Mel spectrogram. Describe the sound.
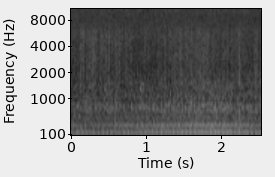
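A car driving along with a steady low engine hum, a smooth even drone that stays constant throughout with no voices.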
